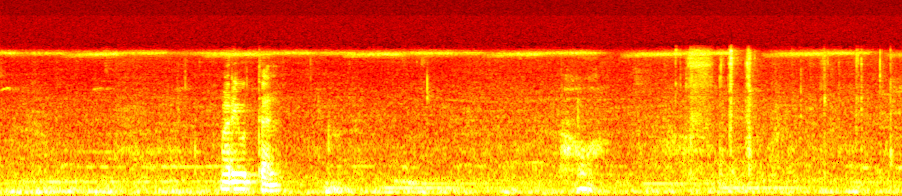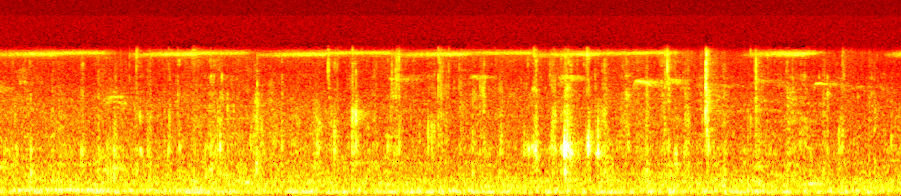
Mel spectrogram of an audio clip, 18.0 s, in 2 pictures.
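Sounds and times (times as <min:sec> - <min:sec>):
chewing and slurping noodles: 0:06.7 - 0:18.0.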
